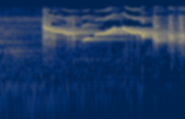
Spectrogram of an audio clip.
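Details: Oriental magpie-robin in standard wild forest voice, singing to stimulate young birds. A loud, sweet whistle slides down, then rises into a wavering warble and ends in short clipped chips, with a clean quiet background.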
